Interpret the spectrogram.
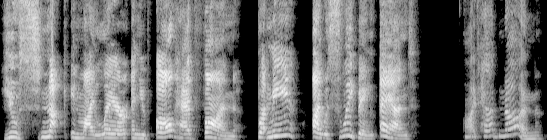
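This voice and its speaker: A woman voicing a big grumbling, self-pitying bear in a children's storybook, loud and aggrieved. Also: fairly high pitch, expressive, extremely slow, heavily acted. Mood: aggrieved, pouting. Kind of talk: children's storybook read-aloud.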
